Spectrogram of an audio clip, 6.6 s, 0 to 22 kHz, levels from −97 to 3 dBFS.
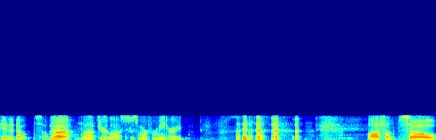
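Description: Speech heard throughout through a Bluetooth CVSD headset codec: nothing passes above 3.8 kHz, and the plainly audible granular, scratchy distortion of one-bit delta coding, which fits a 64 kbps link, separates it from a clean low-pass filter or the wider-band mSBC codec.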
